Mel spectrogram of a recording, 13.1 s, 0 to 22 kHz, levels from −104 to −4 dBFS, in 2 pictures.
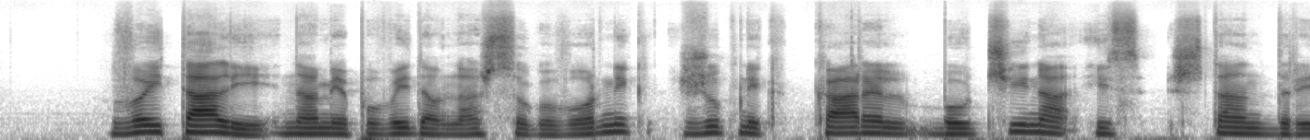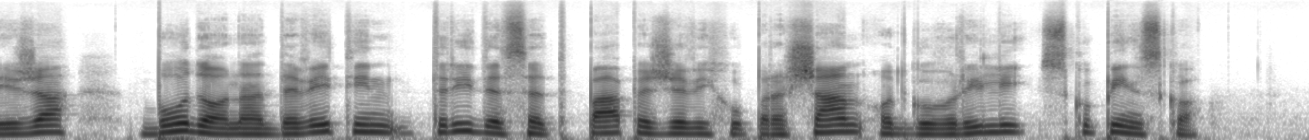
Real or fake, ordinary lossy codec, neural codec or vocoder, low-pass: fake; none; codec, 44.1 kHz, 7.8 kbps, DAC; none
